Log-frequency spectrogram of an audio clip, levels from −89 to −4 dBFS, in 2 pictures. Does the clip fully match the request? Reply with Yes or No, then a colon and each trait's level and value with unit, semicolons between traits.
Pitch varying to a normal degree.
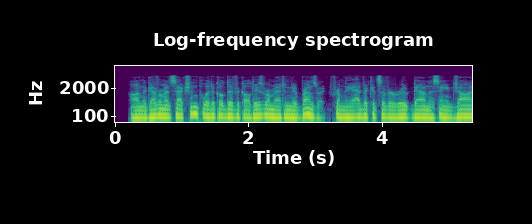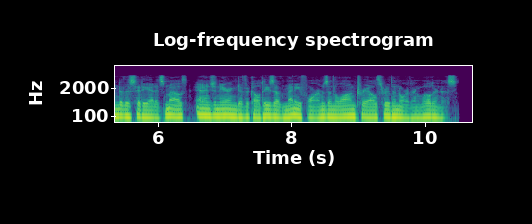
No: narrow, 2.0 semitones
